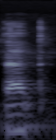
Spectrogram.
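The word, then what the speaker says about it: ث: And this is th like thor.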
